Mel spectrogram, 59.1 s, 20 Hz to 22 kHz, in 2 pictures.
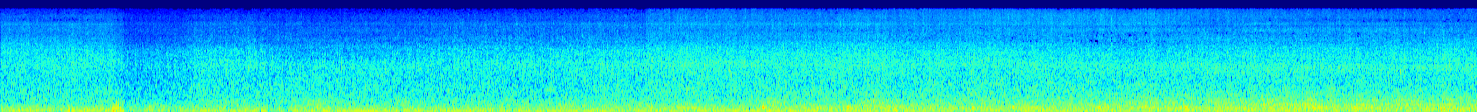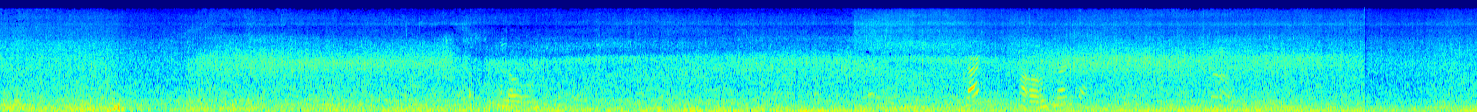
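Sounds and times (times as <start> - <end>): wind buffeting microphone: 0.0 - 3.8, 16.6 - 51.3
choppy water against seawall: 0.0 - 59.0.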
